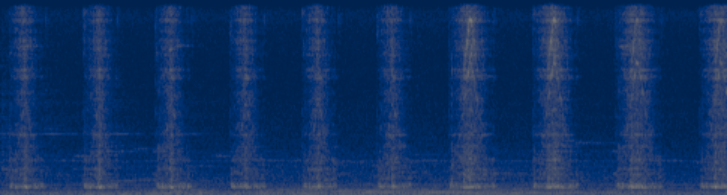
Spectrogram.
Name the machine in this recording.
slide rail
